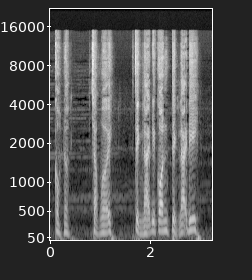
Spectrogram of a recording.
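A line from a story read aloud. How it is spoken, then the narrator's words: Anguished terrified wailing. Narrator (Vietnamese): Bà Hương gào thét trong đau đớn và sợ hãi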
